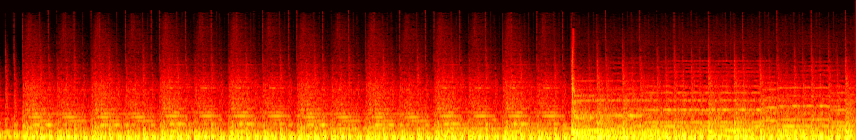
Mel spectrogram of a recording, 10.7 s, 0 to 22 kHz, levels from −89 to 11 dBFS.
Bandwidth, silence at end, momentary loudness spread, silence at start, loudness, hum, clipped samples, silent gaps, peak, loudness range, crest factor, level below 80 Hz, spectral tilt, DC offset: 6.8 kHz; 0 s; 4 LU; 0 s; -17 LUFS; none; under 0.1%; none; 0 dBFS; 3 LU; 12 dB; -16 dBFS; -9 dB/octave; 6%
